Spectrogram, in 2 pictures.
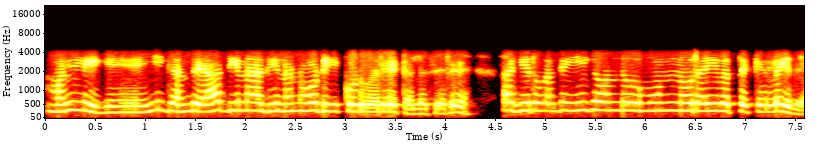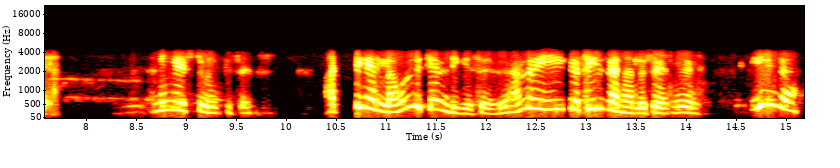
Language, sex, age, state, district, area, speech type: Kannada, female, 60+, Karnataka, Dakshina Kannada, rural, conversation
